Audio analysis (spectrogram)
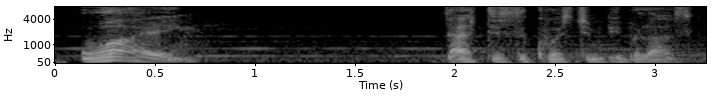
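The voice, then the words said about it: American actor's French accent. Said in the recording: “French accent ... Joseph Gordon Levitt plays Philippe Petit ... Critics said the accent was pretty good, but not great. Joseph Gordon Levitt is American”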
